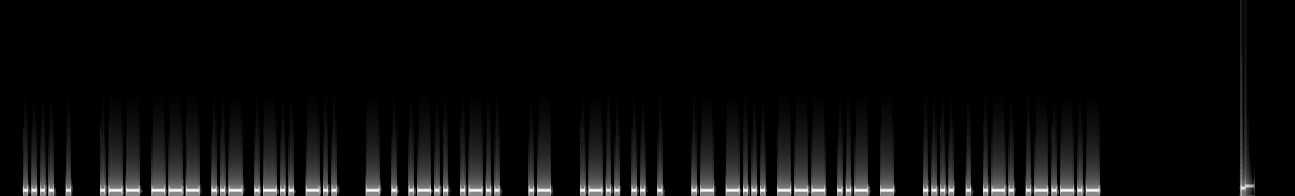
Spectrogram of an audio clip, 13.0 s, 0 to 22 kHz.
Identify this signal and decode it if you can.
Morse code, heard as a keyed tone, about 28 wpm, 700 Hz. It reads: HE WOULD TELL A LIE ABOUT HER.
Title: Sentences from Top 1600 Words 28wpm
